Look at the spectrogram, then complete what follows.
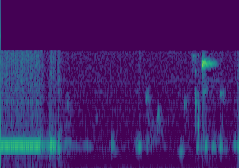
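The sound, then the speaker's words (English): A steady telephone dial tone hums for under a second, then a series of short, uneven beeps follow as a number is dialed, moderately loud with no talking. “So let's call him and see if he answers the phone.”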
